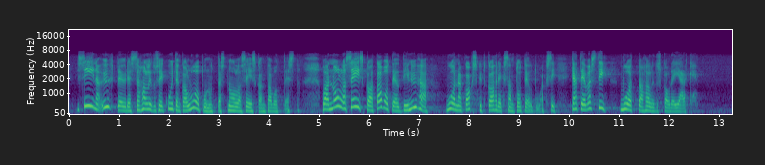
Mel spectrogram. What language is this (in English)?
Finnish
